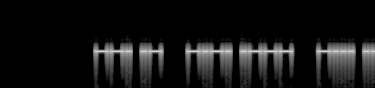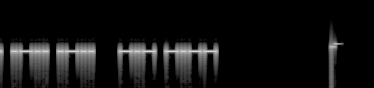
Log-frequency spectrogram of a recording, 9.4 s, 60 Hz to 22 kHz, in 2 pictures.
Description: Morse code, heard as a keyed tone, about 25 wpm, 700 Hz. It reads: GA CJ BILL KY
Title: K1USN SST QSO Practice - 25wpm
